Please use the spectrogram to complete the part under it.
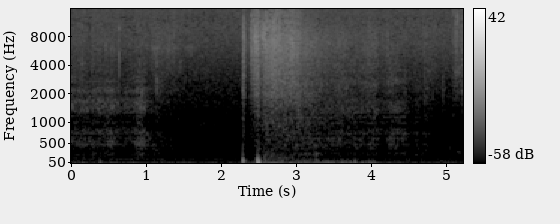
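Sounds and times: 
slime and sand rubbing and squishing: 0:02.3 - 0:04.4.

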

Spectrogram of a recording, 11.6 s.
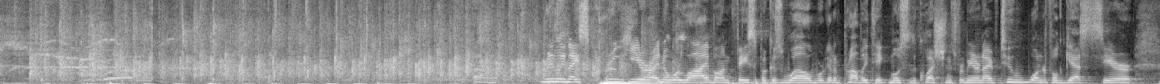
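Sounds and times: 
small group clapping and applauding: 0:00.0 - 0:06.1
speech: 0:04.8 - 0:11.5.

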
